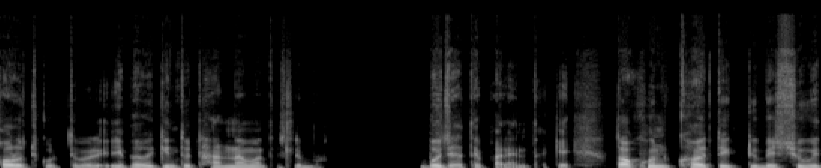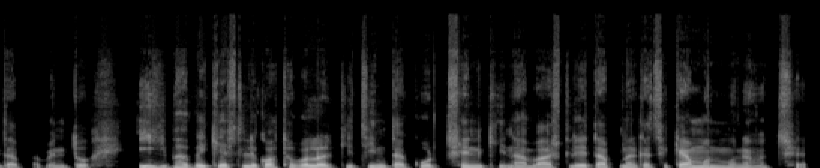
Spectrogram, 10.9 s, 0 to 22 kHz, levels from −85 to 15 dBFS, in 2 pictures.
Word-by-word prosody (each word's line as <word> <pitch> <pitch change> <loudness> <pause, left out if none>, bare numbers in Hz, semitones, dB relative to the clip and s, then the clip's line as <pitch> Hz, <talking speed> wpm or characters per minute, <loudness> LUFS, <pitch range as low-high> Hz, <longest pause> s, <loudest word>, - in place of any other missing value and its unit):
খরচ 115 -3 +7
করতে - - -9
পারি। 85 - -3
এভাবে 120 +3 +1
কিন্তু 120 +1 0
ঠান্ডা 100 0 0
মাথা 95 0 -4
আসলে 105 - -8
বু - - -24 0.7
বোঝাতে 100 -5 +3
পারেন - - -5
তাকে। - - -10 0.4
তখন 155 0 +8 0.2
হয়তো 130 -2 +4
একটু 120 +1 -8
বেশি 110 0 0
সুবিধা 105 -5 0
পাবেন। - - -12
তো - - -2 0.4
এইভাবে 175 -2 0
কি - - -9
আসলে 145 -1 +1
কথা 130 - -2
বলার 130 -1 +6
কি - - -5
চিন্তা 120 -2 +1
করছেন 115 0 -1
কিনা 100 -2 -5
বা 95 - +1
আসলে 105 - -6
এটা 105 - +1
আপনার 100 -1 -5
কাছে 100 - -5
কেমন 115 -1 +3
মনে 90 0 -6
হচ্ছে? 90 - -10
115 Hz, 195 wpm, -22 LUFS, 100-130 Hz, 0.7 s, তখন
